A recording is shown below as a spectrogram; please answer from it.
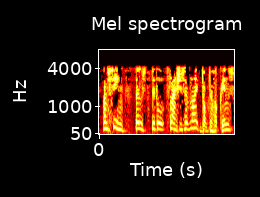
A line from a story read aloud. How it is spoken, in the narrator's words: said Jeremy urgently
